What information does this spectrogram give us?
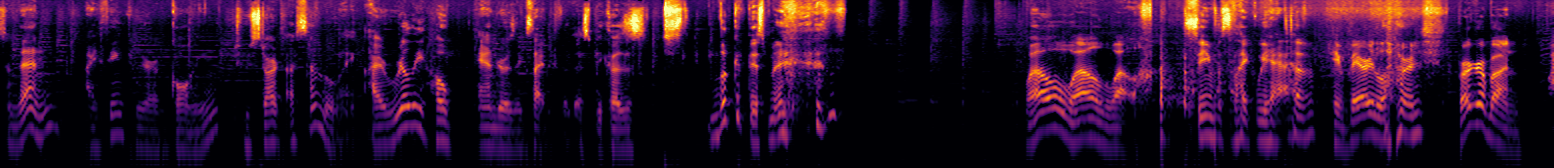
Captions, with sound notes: and then, I think we are going to start assembling. I really hope Andrew is excited for this because, just look at this man. (chuckles) (soft upbeat music) Well, well, well, it seems like we have a very large burger bun.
